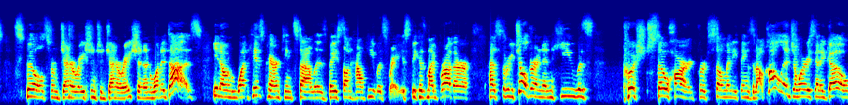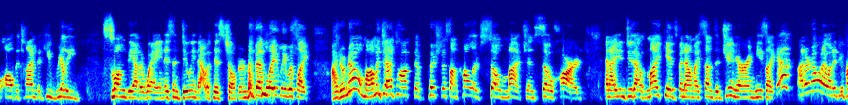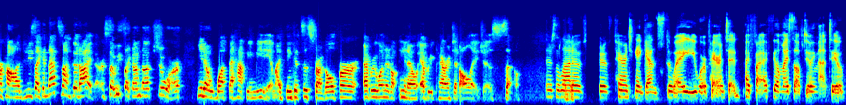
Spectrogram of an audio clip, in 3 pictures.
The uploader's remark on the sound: A recent IG Live —released here as a podcast.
